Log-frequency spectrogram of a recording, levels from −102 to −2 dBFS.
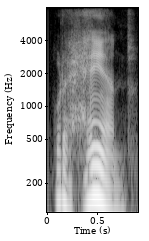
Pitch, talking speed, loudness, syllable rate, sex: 110 Hz, 195 wpm, -15 LUFS, 3.9 syllables/s, male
